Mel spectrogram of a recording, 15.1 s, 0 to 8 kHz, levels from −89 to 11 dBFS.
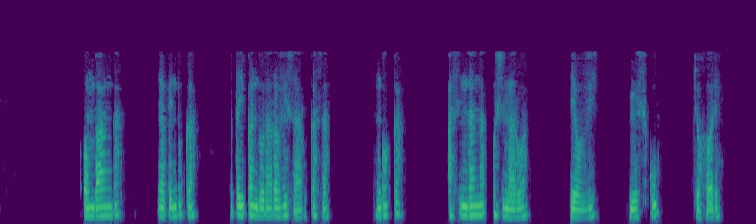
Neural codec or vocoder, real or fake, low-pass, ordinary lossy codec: none; real; 7.2 kHz; AAC, 16 kbps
